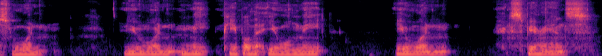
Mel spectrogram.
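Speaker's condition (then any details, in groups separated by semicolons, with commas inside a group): ALS; expects to lose voice very soon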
